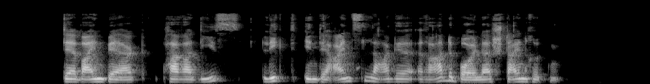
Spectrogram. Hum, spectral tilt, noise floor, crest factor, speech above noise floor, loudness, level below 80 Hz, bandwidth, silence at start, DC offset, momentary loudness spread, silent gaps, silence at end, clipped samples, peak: none; -4 dB/octave; under -90 dBFS; 20 dB; over 71 dB; -19 LUFS; -68 dBFS; 11.5 kHz; 0.65 s; under 0.1%; 10 LU; none; 0.9 s; under 0.1%; -2 dBFS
